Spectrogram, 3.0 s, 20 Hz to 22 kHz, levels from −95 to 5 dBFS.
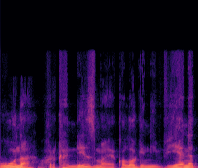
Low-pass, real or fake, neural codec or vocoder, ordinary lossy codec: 14.4 kHz; real; none; Opus, 16 kbps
